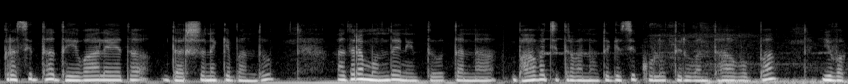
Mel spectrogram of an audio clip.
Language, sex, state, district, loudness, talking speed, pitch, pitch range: Kannada, female, Karnataka, Mysore, -15 LUFS, 90 wpm, 190 Hz, 175-200 Hz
